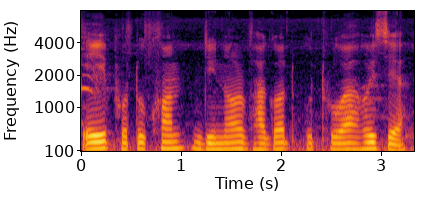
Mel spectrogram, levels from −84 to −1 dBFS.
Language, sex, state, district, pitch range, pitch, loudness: Assamese, male, Assam, Sonitpur, 125-135 Hz, 130 Hz, -17 LUFS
